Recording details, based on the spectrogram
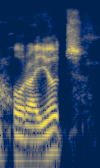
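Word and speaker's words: הוריות: Talmud que se llama Jorayot. Jorayot significa eso como orientaciones, ¿no? Como instrucciones. Como cuando tienes una receta y vas a seguir unos pasos, entonces se pronuncia Jorayot. Jorayot. Y en el Talmud inclusive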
